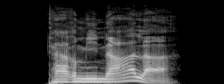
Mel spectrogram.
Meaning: inflection of terminal: 1. strong/mixed nominative masculine singular 2. strong genitive/dative feminine singular 3. strong genitive plural
- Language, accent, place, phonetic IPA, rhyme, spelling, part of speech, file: German, Germany, Berlin, [ˌtɛʁmiˈnaːlɐ], -aːlɐ, terminaler, adjective, De-terminaler.ogg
